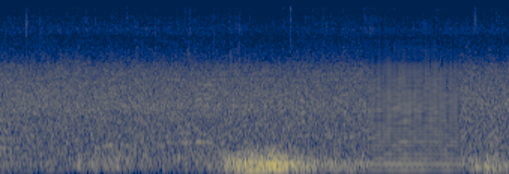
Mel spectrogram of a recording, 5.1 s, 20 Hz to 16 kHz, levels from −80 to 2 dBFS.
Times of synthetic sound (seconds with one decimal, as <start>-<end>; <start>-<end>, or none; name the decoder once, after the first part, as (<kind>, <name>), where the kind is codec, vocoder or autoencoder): 3.7-4.6 (vocoder, BigVGAN v2)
